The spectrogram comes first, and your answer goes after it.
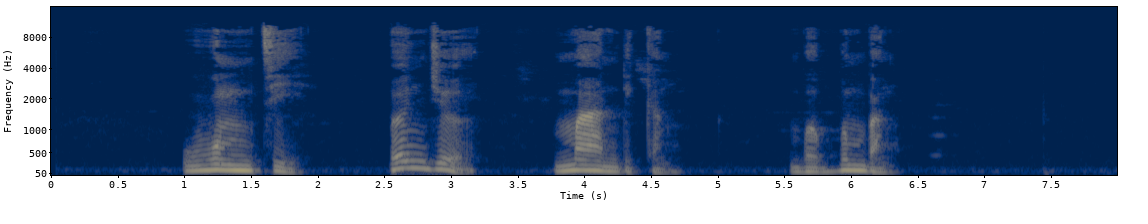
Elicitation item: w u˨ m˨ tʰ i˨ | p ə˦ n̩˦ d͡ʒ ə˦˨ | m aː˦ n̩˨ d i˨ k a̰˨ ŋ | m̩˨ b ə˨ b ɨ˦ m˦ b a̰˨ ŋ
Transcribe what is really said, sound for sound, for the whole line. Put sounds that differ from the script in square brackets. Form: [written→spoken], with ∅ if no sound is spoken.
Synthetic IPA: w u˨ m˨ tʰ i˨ | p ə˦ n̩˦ d͡ʒ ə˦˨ | m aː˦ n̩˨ d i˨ k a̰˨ ŋ | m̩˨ b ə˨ b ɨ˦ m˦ b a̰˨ ŋ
